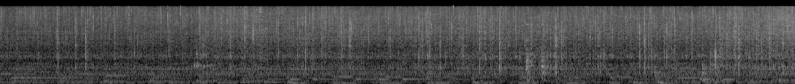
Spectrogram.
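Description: Onions, garlic and green chilli sizzling steadily in hot oil in a nonstick wok, with small crackles, as chopped green beans are tipped in.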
